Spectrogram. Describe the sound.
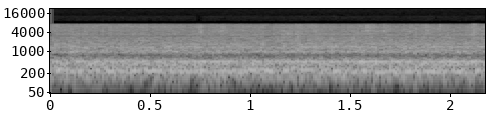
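Car engine running while driving, a low, continuous droning hum with steady road rumble, even in loudness and with no voices.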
